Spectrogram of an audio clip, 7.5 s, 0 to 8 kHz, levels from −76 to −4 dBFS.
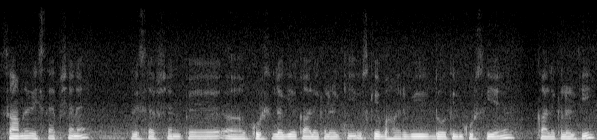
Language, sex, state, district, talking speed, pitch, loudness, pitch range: Hindi, male, Himachal Pradesh, Shimla, 160 wpm, 115 Hz, -17 LUFS, 110-125 Hz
